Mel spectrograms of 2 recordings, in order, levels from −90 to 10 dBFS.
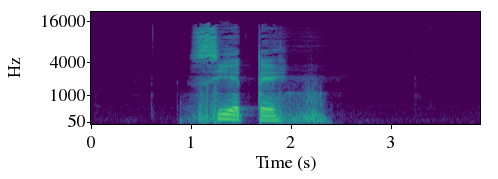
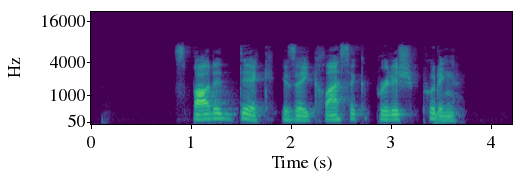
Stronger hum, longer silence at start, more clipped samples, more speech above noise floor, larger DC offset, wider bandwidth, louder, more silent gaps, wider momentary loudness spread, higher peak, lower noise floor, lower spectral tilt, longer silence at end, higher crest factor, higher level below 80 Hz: neither; first, 1 s vs 0.85 s; neither; second, 56 dB vs 61 dB; neither; first, 16 kHz vs 8 kHz; about the same, -22 LUFS vs -24 LUFS; neither; first, 18 LU vs 14 LU; second, -8 dBFS vs -4 dBFS; second, -77 dBFS vs -85 dBFS; about the same, -4.5 dB/octave vs -5 dB/octave; first, 1.55 s vs 0.55 s; about the same, 20 dB vs 22 dB; first, -56 dBFS vs -62 dBFS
